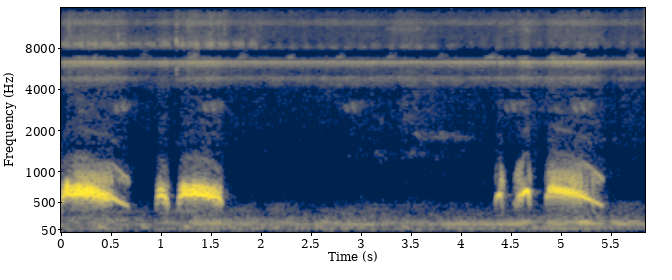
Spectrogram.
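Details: Loud-voiced decoy spotted dove cooing in two phrases separated by a long pause, each a quick pair of short notes then a drawn-out, downward-sliding coo, with low rumbling noise between.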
